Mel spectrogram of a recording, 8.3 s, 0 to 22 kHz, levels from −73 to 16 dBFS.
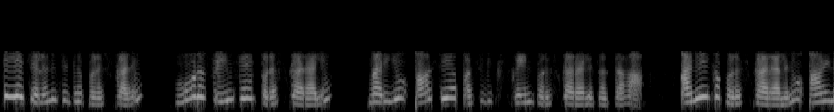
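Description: Speex codec damage runs throughout: heavy, robotic, hoarse speech from starved excitation coding, pointing to roughly 2 kbps, with nothing above 3.8 kHz.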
